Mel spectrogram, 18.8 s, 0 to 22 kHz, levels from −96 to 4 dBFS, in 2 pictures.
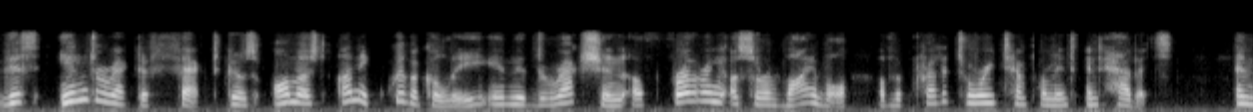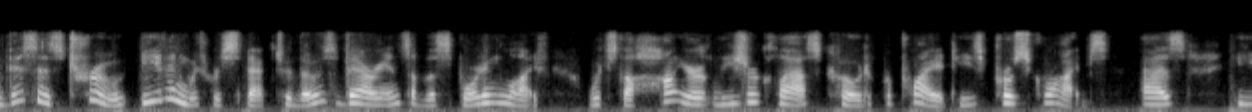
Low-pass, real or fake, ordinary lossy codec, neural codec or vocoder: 7.2 kHz; real; Opus, 32 kbps; none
